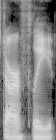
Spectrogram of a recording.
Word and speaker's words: Starfleet: they tried to contact Starfleet although he pronounces it Starfleet the emphasis that he put on star not Starfleet at Starfleet and they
